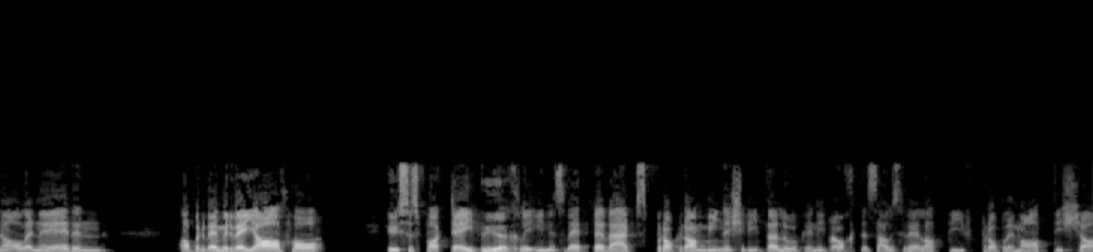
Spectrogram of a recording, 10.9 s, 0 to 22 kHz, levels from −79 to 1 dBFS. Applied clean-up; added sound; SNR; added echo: neural mask model Resemble Enhance denoiser.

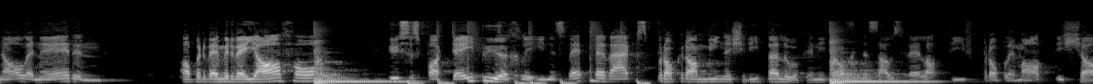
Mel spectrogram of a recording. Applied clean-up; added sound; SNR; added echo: classical method log-MMSE.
